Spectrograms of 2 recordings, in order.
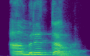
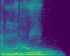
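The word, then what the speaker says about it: अमृतम्: Here, amritam, this word is very common and also very commonly mispronounced also. So here, if you see this mr here, second line, this mr, amritam. So it should not be, it's not mru. It's not mru, mlu. No, it is mr, ml.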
